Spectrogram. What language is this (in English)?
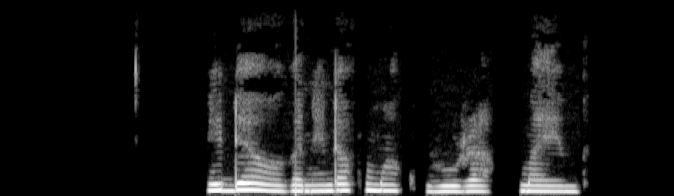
Taita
